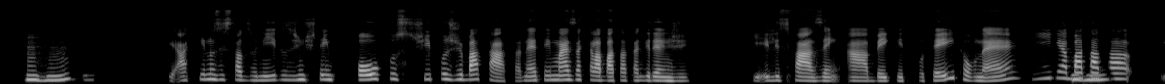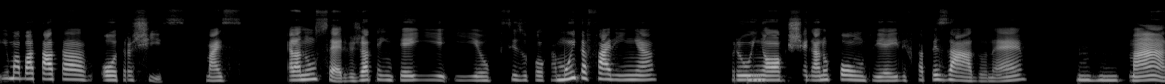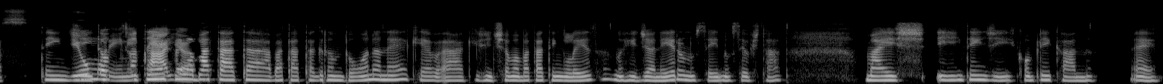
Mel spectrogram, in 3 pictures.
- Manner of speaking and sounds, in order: in English: "baked potato"
- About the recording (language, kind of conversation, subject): Portuguese, podcast, Qual é uma comida tradicional que reúne a sua família?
